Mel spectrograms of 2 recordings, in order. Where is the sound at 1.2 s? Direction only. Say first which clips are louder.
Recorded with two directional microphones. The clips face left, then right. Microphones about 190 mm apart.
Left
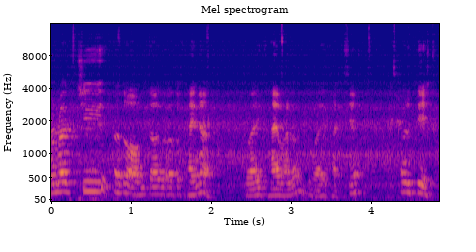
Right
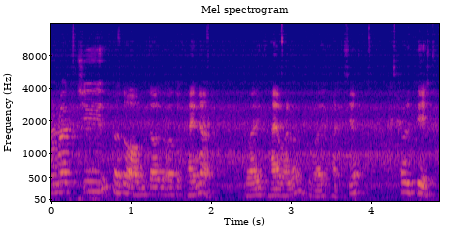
Right 1 dB; 10° right (ahead or behind).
